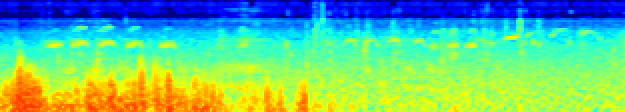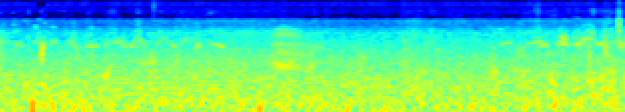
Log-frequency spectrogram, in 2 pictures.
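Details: Mute swan cygnets at Kinnego Bay, Oxford Island Nature Reserve, on the shore of Lough Neagh, County Armagh, Northern Ireland. They give thin, high, rapidly repeated peeps in short runs. Low rumbling water and handling noise dominates the first two seconds.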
